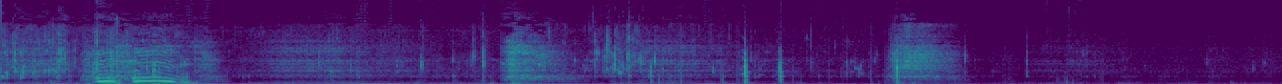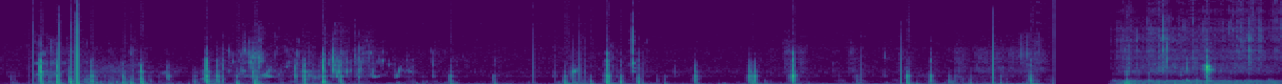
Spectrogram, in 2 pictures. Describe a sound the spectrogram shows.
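Water laps and splashes close by at the surface.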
